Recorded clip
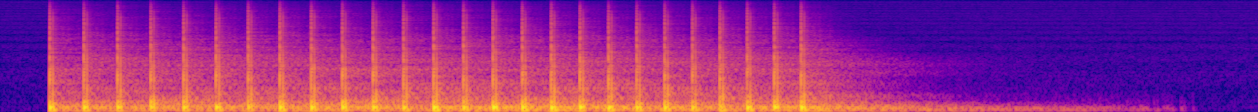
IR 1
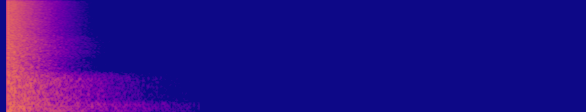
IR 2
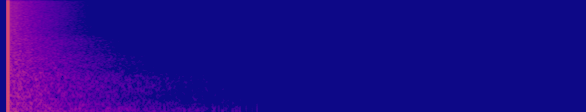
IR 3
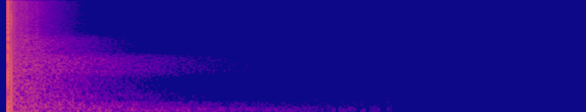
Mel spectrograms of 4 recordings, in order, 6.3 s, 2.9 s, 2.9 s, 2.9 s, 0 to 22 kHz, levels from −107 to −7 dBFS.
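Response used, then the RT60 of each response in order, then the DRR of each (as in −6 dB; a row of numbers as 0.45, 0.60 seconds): 3; 0.80, 1.7, 1.3 seconds; −7.0, 10.5, 0.5 decibels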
